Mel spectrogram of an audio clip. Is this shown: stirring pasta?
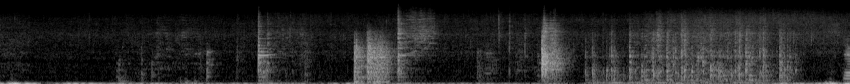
yes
